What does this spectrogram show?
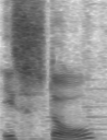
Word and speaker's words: estou: Estou is sometimes pronounced with SH, like estou.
